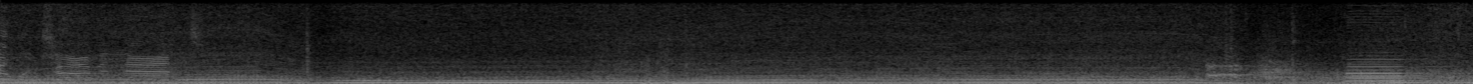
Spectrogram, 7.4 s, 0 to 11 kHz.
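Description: A car in GTA 5 played on PS5 drives hard, its engine note holding steady then dropping and rising with gear changes and revs, with brief tyre screeches near the start and end, loud and close throughout.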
